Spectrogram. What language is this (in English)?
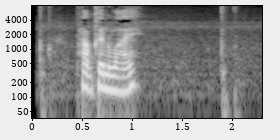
Thai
